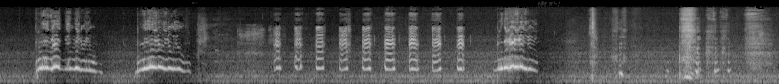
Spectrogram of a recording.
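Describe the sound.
A person imitates a turkey by voice: wavering yelps, then a quick run of about nine short, evenly spaced clucks, another yelp, and a few sharp, higher calls at the end.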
